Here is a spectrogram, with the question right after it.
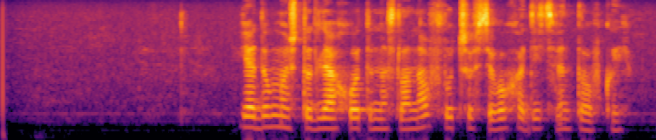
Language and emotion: Russian, neutral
